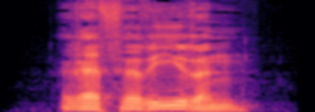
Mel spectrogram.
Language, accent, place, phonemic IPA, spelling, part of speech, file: German, Germany, Berlin, /ʁefəˈʁiːʁən/, referieren, verb, De-referieren.ogg
- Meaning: 1. to report 2. to refer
